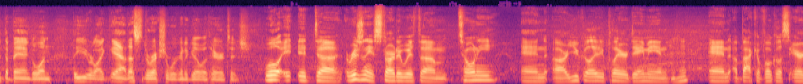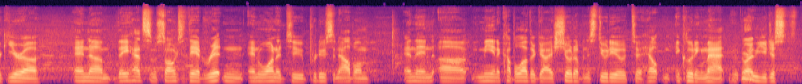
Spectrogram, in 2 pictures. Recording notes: They dropped a new tune live on us. Taped live at The 30A Store in Gulf Place, FL.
